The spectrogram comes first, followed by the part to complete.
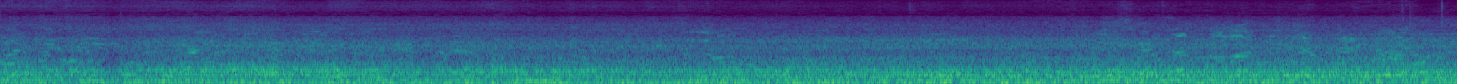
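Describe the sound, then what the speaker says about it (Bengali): Kolkata's underwater metro train runs through a tunnel beneath the Ganges, heard from inside as a loud, continuous low rumble and roar that holds steady throughout. "ফার্স্ট টাইম যাচ্ছি আমরা আন্ডার ওয়াটার মেট্রো মানে জলের তলা থেকে"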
